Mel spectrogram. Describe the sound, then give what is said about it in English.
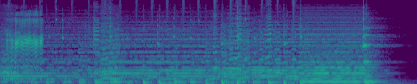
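Sheep-like bleating carries over lively, bouncy polka music with a steady thumping beat, loud and continuous, before everything fades out at the end. “Thanks for the polka, Mr. Sheep.”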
